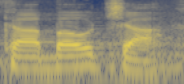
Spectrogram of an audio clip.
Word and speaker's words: kabocha: we can touch on is the kabocha okay pronounced kabocha this is an asian variety squash okay really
